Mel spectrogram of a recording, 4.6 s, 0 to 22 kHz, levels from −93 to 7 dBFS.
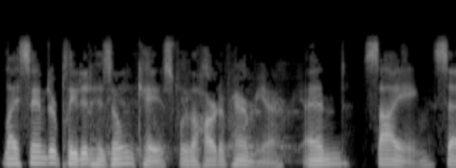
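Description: From 0.64 to 3.37 s a feedback echo between two devices runs through the speech: a second device in the same room is replaying this microphone's signal, and the microphone picks it back up, which this microphone's own echo canceller has no way to remove. Each phrase returns roughly every 0.4 s, thinner and more ringing, at its loudest about 17 dB below the speech. It sits on audio already band-limited to 8 kHz by the call path.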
